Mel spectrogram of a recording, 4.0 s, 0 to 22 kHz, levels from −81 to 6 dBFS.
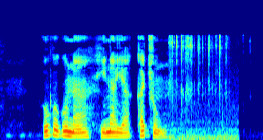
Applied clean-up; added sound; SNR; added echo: none; Keys jangling; 12 dB; none.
